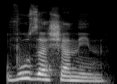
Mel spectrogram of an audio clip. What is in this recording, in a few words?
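"вузасянін", Komi, female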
